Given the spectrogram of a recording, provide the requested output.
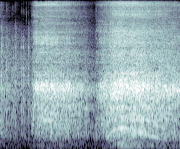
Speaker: Funziona tutto, e la cosa più importante è la risposta, cioè appena io vado ad accelerare la macchina reagisce,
